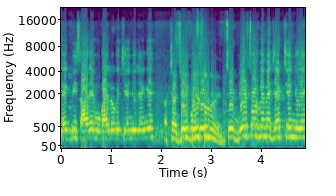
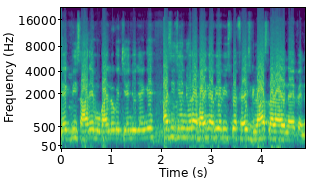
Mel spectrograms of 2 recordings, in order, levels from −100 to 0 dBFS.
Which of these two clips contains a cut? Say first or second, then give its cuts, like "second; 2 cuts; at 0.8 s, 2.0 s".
second; 1 cut; at 2.0 s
